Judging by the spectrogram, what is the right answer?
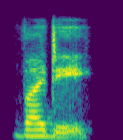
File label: "vide", Indian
